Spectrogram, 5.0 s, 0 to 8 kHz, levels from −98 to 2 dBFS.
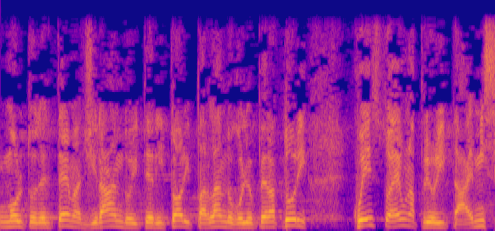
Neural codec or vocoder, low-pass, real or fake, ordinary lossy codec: none; 7.2 kHz; real; none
